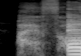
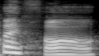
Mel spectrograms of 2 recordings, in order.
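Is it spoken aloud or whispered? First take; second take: whispered; aloud. First: It is whispered quietly. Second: It is spoken aloud in a normal voice.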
